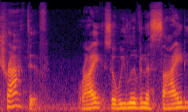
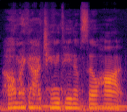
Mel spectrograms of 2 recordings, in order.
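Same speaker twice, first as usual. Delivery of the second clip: a lightly voiced girlfriend, softer, gushing; imitating girlfriend; 4 dB quieter than usual. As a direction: gush like a fan, mildly mocking. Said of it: "She likes Channing Tatum".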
